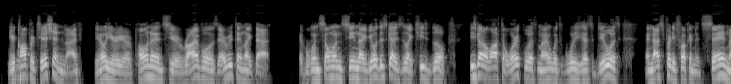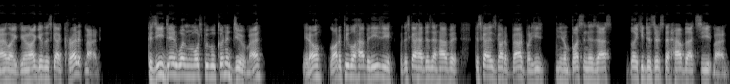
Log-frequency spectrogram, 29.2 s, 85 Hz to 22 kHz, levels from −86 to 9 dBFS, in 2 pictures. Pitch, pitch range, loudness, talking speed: 125 Hz, 115-135 Hz, -19 LUFS, 205 wpm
